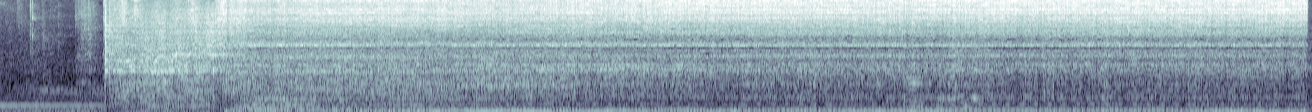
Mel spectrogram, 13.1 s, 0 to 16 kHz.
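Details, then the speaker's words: 1995 Cadillac Eldorado Touring Coupe, A/C compressor at passenger front of engine bay with metal shavings, refrigerant mostly escaped: engine running with a thin whine and rough chatter from the front; failed A/C compressor and clutch. "Working on the 95 Eldorado touring coupe today. The clutch and the air conditioning compressor went bad."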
